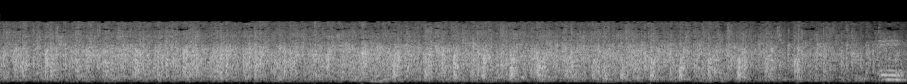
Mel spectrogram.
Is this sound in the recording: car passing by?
no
